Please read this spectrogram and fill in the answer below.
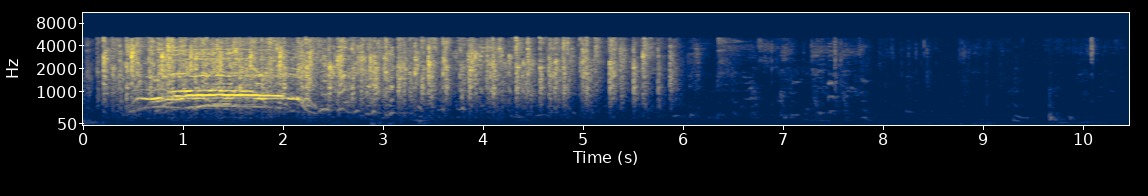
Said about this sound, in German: Also einmal den Applaus fürs Bein streicheln. Der Applaus für den Gefallen.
